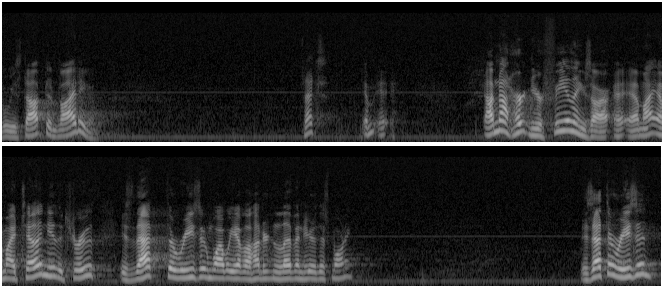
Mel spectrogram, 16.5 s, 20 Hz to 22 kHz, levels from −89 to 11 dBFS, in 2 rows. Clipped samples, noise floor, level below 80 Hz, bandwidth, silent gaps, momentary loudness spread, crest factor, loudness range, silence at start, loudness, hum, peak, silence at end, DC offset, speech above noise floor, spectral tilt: under 0.1%; -62 dBFS; -78 dBFS; 17 kHz; none; 17 LU; 26 dB; 19 LU; 0 s; -29 LUFS; none; -6 dBFS; 0.05 s; under 0.1%; 33 dB; -5.5 dB/octave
